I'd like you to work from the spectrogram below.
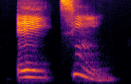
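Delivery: put-on eighteen, leaning hard on -teen. A speaker contrasts number pairs for listeners, stress on TEEN. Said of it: "So the stress is on the teen".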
